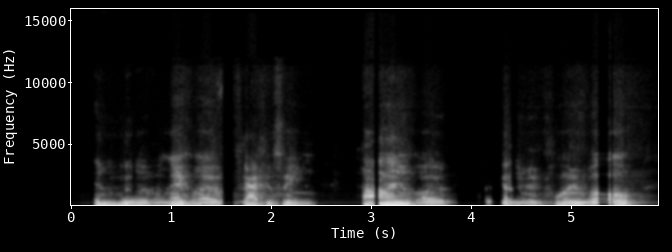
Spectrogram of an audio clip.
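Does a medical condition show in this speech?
Yes: cerebral palsy.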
